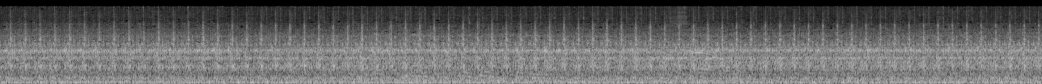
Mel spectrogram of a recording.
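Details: 1988 Ford F250 7.3L IDI diesel at idle: sharp, regular clatter about three knocks per second over a steady idle; engine knock with a high-pressure fuel line leak, white/grey exhaust smoke, smoke from the oil dipstick, oil in the add zone.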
